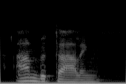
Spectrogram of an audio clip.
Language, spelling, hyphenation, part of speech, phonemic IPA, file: Dutch, aanbetaling, aan‧be‧ta‧ling, noun, /ˈaːn.bəˌtaː.lɪŋ/, Nl-aanbetaling.ogg
- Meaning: down payment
